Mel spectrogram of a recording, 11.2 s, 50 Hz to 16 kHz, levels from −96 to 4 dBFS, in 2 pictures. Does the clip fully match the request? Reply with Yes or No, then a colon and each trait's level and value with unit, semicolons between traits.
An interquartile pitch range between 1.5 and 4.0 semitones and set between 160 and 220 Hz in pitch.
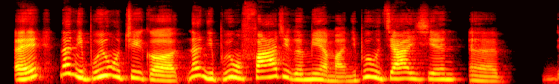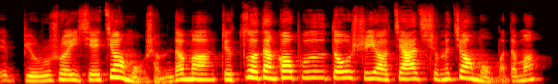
No: average, 4.8 semitones; high, 215 Hz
